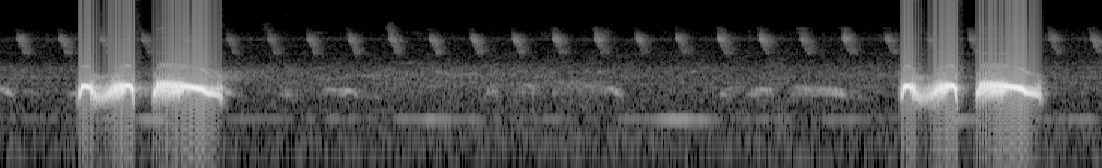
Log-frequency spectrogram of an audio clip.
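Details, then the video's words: Spotted dove in the wild 'field voice' style, urging and calling coos used to excite trained birds: two low coo phrases about five seconds apart, each a short wavering note then a longer level one, in a quiet setting. "chim cu gáy thúc gù & gáy gọi, cu gáy giọng đồng, gù thúc, tiếng đồng gáy gọi"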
